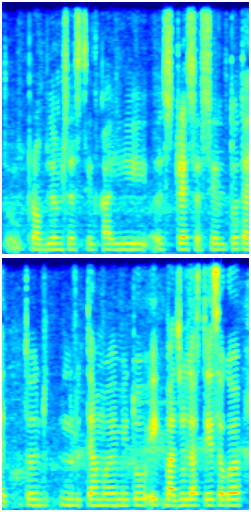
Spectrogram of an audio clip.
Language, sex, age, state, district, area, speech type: Marathi, female, 18-30, Maharashtra, Ratnagiri, urban, spontaneous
